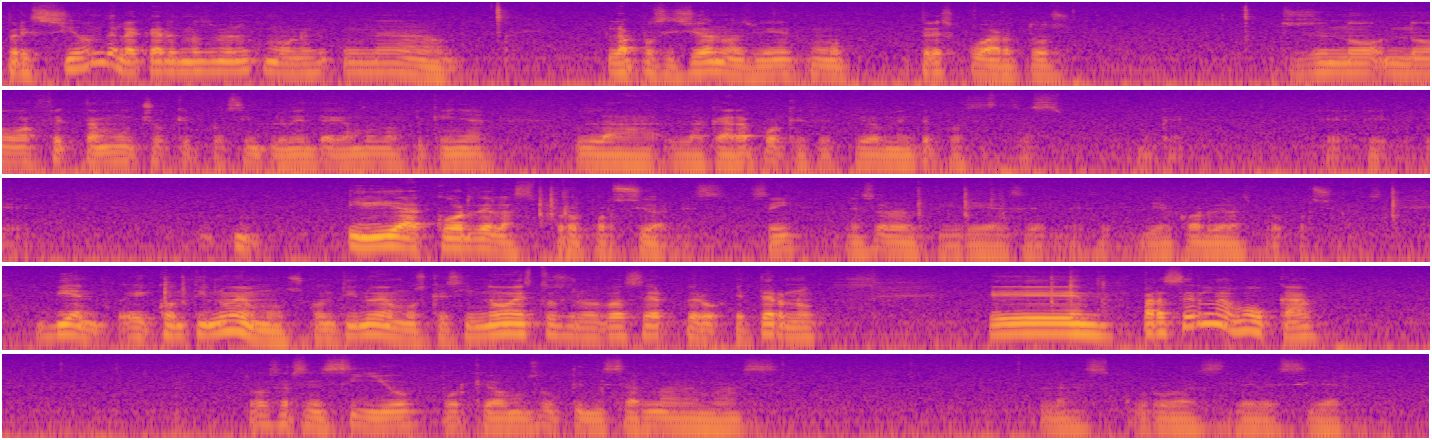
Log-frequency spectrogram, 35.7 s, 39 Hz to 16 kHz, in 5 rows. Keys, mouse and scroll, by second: 5.2 ctrl+click, 17.3 alt+Tab, 19.3 alt+Tab, 20.2-21.3 drag, 21.4-21.8 ctrl+scroll up 2, 22.6 alt+Tab, 26.9 alt+Tab, 28.7 click, 32.4 click, 33.1 click.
